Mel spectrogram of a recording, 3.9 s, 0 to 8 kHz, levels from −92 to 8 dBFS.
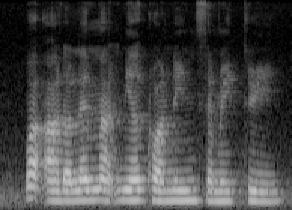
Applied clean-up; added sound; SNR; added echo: none; none; none; none.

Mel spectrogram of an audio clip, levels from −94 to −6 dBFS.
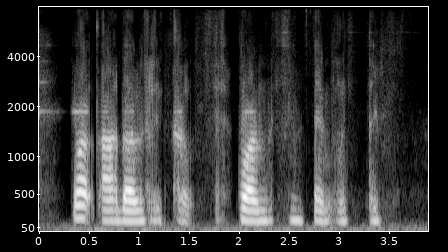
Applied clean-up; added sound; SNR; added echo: neural diffusion model UNIVERSE++.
